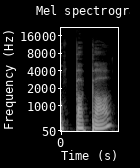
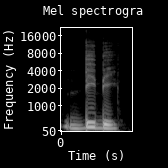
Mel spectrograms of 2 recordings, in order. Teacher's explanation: on en arrive aux occlusives bilabiales qui peuvent être sourdes comme dans papa ou Sonor or comme dans bébé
